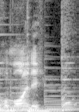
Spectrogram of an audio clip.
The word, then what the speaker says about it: Hermione: And um Hermione is the way you pronounce that, dude.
